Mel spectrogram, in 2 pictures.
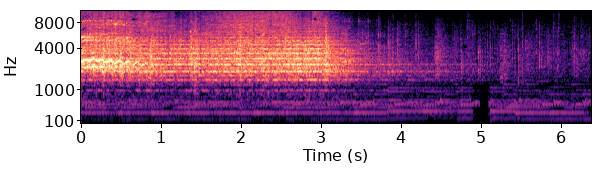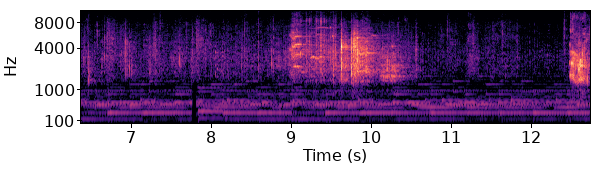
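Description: Film score with sustained low notes. Over it, a loud horse whinny at the start, fading out after about three and a half seconds, and a short noisy burst at about nine to ten seconds.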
